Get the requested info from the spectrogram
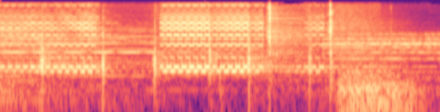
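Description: A telephone ringing: two rings about a second long with a short break between them.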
